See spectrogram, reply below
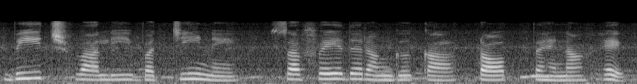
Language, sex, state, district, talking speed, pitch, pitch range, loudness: Hindi, female, Madhya Pradesh, Dhar, 95 wpm, 220 Hz, 205-255 Hz, -16 LUFS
